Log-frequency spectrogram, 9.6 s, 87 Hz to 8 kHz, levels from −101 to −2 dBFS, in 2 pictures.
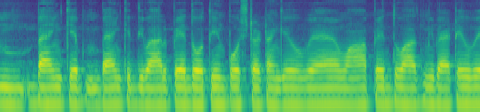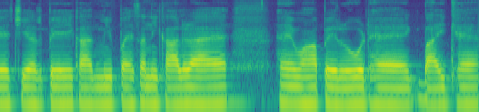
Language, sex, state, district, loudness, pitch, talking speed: Hindi, male, Bihar, West Champaran, -16 LUFS, 120 Hz, 210 wpm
